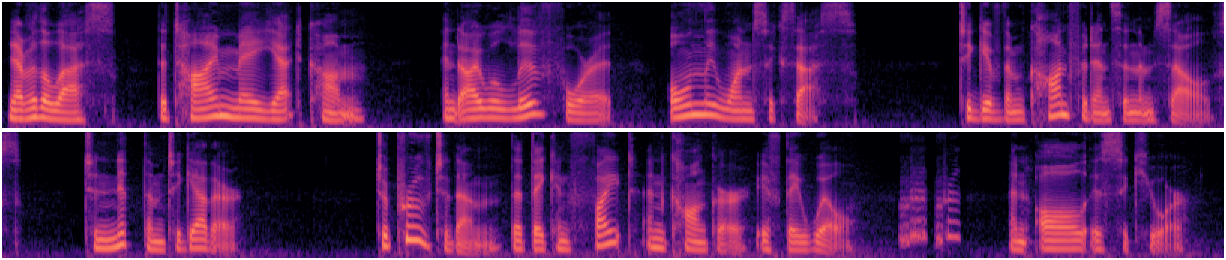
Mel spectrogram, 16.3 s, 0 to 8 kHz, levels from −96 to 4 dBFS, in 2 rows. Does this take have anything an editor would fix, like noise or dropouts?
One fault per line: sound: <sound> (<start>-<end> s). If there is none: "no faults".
sound: laugh (14.1-14.5 s)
